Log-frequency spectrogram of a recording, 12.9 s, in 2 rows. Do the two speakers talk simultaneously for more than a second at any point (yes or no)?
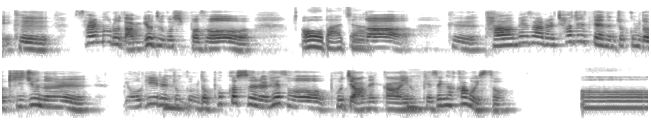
no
